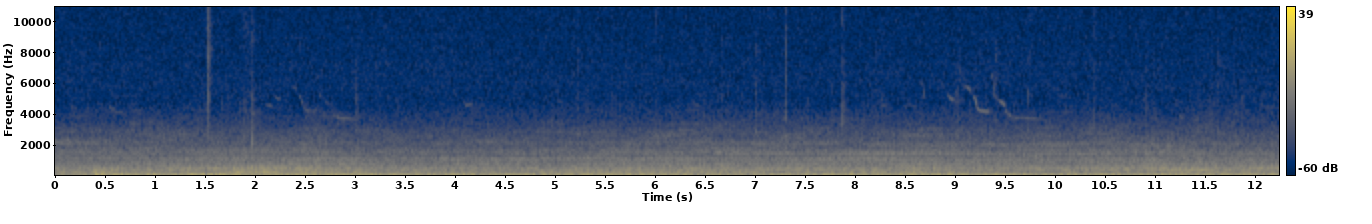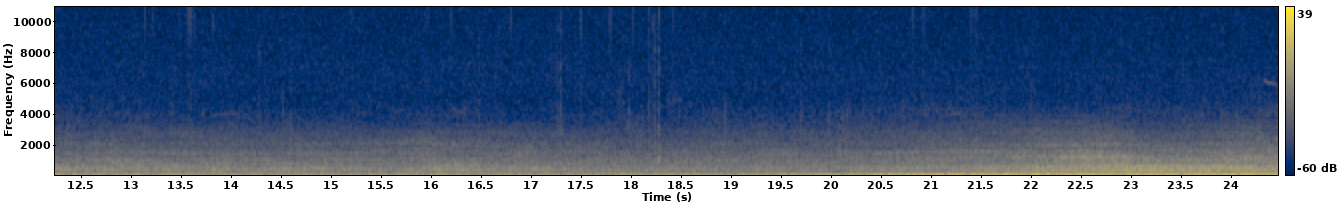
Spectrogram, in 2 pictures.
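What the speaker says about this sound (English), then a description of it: "757 from Las Vegas." A Boeing 757 airliner from Las Vegas approaching O'Hare Airport gives a steady, continuous jet-engine roar that holds throughout and swells louder near the end, with no voices.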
